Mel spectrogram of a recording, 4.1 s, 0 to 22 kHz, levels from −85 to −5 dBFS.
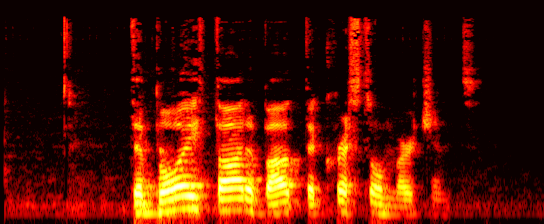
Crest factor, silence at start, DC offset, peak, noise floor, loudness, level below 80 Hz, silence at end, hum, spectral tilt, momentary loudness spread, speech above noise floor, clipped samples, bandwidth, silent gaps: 16 dB; 0.45 s; under 0.1%; -2 dBFS; -48 dBFS; -15 LUFS; -62 dBFS; 0.85 s; none; -5.5 dB/octave; 15 LU; 33 dB; under 0.1%; 17 kHz; none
